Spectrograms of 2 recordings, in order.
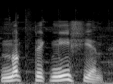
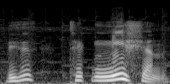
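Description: First: The stress falls away from the syllable before -cian. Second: The stress falls on the syllable before -cian. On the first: The speaker calls it wrong. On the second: The speaker calls it right.

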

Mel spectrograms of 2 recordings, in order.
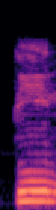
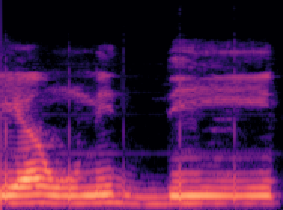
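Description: First: The word begins with a soft, airy t sound. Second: The word has a firm d without breath. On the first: The speaker calls it wrong. "താ ആക്കി പറയുന്നുണ്ട്" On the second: The speaker calls it right. "കുറച്ച് അമർത്തിയിട്ട് കാറ്റ് പുറപ്പെടാത്ത രൂപത്തിൽ"

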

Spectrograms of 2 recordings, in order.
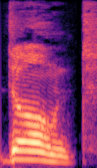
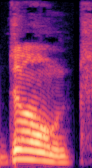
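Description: No difference in how they are said.

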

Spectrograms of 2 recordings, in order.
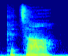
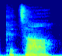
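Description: First: The stress falls on the second syllable. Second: The stress falls on the second syllable.

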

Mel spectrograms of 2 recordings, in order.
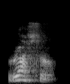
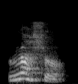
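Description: No difference in how they are said.

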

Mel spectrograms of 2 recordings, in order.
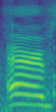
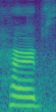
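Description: First: The word begins with a vowel, no h sound. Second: The word begins with a clear h sound. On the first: "So herbs is American" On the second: "herbs is the British"

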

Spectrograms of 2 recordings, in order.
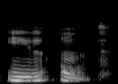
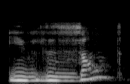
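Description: First: The words are said with no z link. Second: The s links to the vowel as a z. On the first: "If you don't want to make that connection" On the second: "S making its connection to the O makes a good z sound"

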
